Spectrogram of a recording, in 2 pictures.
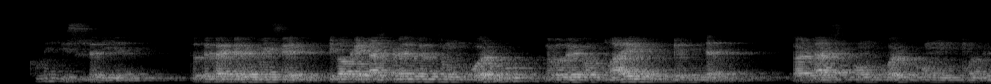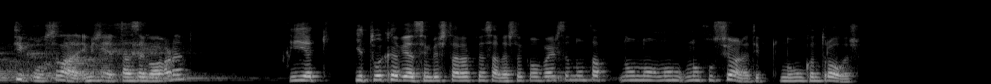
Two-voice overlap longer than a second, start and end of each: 10.0-11.5

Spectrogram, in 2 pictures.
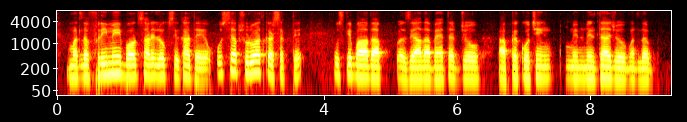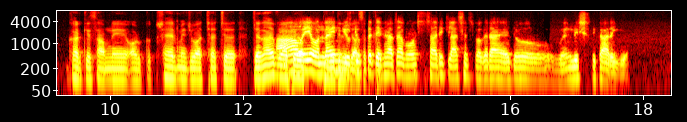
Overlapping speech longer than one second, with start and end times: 12.5-14.1

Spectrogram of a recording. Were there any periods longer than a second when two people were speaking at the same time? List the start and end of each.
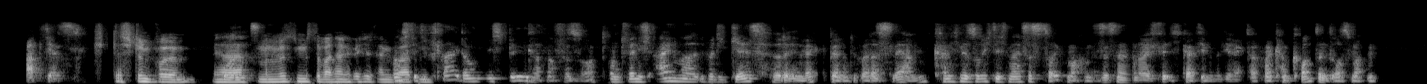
none

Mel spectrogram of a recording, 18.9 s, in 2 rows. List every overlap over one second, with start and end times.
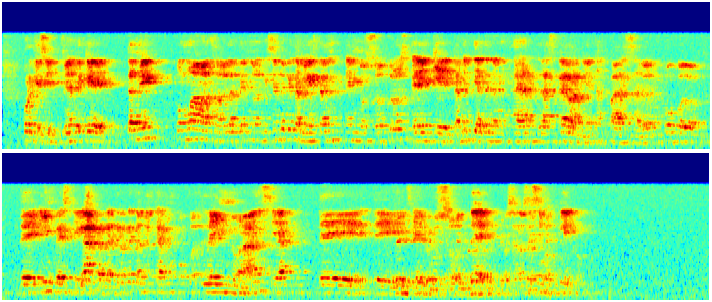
14.7-16.8

